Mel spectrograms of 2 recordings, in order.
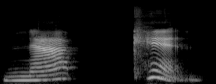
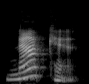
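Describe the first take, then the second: First: Napkin drawn out slowly, syllables eased together; slow blended napkin. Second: Said in the usual way. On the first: Shown as a demonstration. Teacher slowly blending napkin for students. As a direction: stretch napkin as you blend the parts. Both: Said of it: "let's try to put both of those syllables together".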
